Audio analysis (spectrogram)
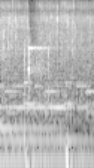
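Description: Sri Lankan chili powder sizzles in hot oil with curry leaves in a pan, giving a steady close frying hiss with a couple of soft stirring knocks. No one speaks.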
